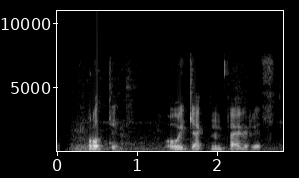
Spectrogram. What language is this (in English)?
Icelandic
